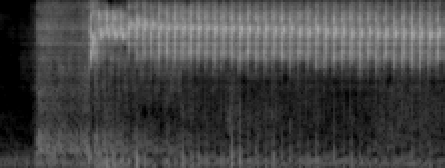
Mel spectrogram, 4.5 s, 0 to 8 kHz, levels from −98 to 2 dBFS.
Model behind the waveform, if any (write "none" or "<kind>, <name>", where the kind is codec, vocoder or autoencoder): vocoder, Vocos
